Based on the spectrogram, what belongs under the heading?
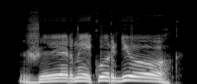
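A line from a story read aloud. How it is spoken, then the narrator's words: Growled. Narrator (Russian): прорычал Рахматулло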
